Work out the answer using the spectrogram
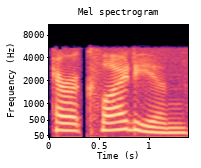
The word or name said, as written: Heraclitean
